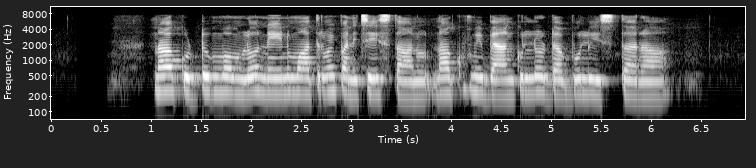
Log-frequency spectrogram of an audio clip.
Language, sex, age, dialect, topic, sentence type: Telugu, male, 18-24, Telangana, banking, question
